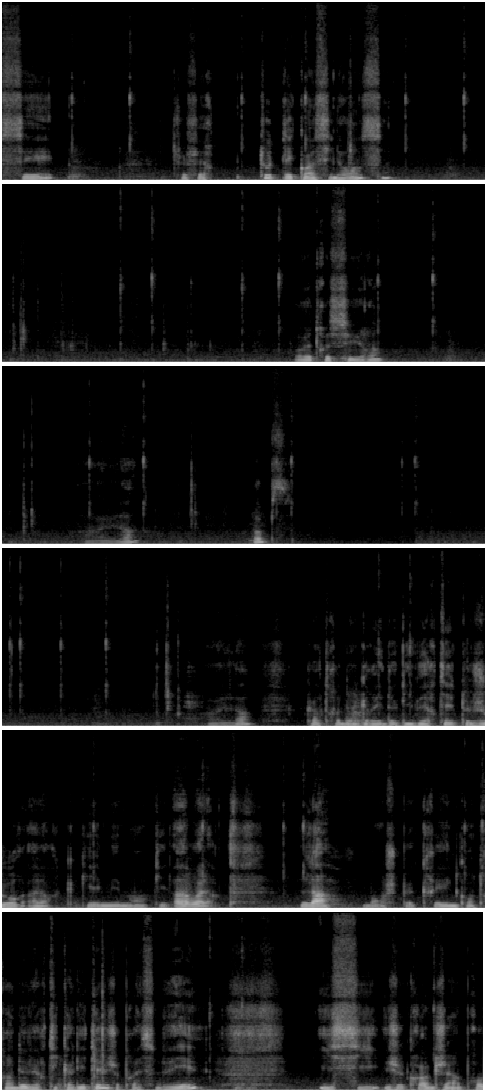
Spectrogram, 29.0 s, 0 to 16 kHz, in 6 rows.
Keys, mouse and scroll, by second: 0.6-1.4 drag, 1.5 typing, 2.3-3.2 drag, 3.3 typing, 4.0-4.8 drag, 4.8 typing, 5.4 scroll up 1, 5.9 right click, 6.3 typing, 6.7 scroll up 1, 7.2 right click, 8.5-9.3 drag, 9.6 c, 10.5-11.2 drag, 11.4 typing, 12.3 click, 13.6 click, 14.5 click, 15.0-15.7 drag, 15.9 c, 16.0 c, 17.3-18.0 scroll down 2, 18.2 right click, 18.9 scroll down 2, 20.2-21.5 drag, 22.1 click, 23.9 click, 25.0 v, 26.2 right click, 28.4-28.9 drag.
